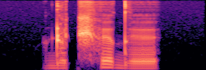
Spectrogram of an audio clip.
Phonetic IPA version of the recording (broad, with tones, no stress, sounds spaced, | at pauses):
ɖ ʊ˩ t͡ʃʰ ɪ˧˩ d̪ ɪ˩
